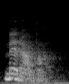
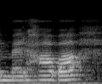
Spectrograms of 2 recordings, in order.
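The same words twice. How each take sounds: First: The h in the middle is left silent. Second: The h in the middle is clearly pronounced. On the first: It is the everyday way of saying it. "na co dzień raczej wymawiamy to w ten sposób, żeby to H było nieme" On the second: It sounds formal, like a news presenter. "takie merhaba to raczej jest y, gdzieś tam używane, ... w telewizji"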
